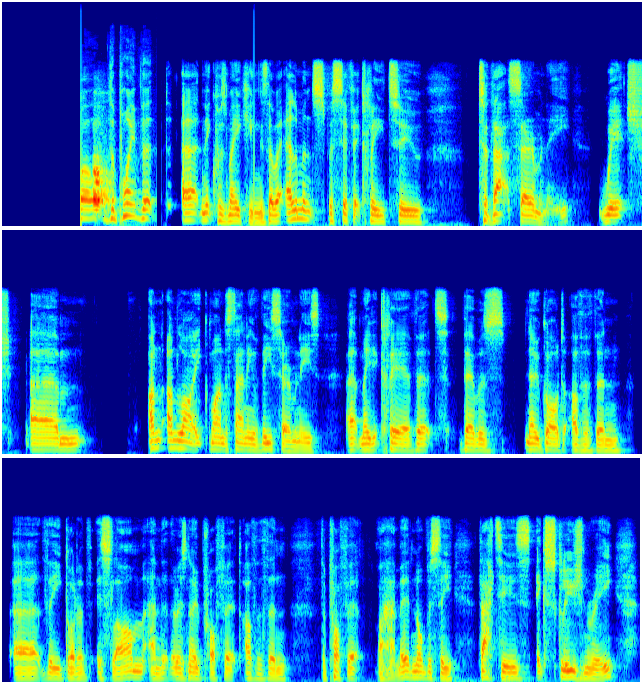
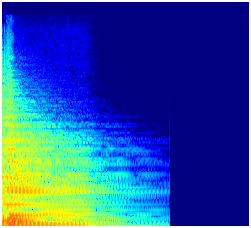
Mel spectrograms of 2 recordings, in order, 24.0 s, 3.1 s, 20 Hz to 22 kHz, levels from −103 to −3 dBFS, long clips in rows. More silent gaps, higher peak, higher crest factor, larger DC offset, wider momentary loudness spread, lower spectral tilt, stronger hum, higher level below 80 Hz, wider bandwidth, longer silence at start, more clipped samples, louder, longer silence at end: first, 1.94-1.98 s, 9.26-9.55 s, 14.47-14.52 s, 15.97-16.08 s vs none; first, -4 dBFS vs -10 dBFS; first, 26 dB vs 20 dB; neither; second, 9 LU vs 21 LU; second, -4.5 dB/octave vs -7 dB/octave; neither; second, -64 dBFS vs -36 dBFS; second, 8 kHz vs 12 kHz; first, 1 s vs 0 s; neither; about the same, -30 LUFS vs -28 LUFS; second, 0.05 s vs 0.95 s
